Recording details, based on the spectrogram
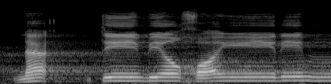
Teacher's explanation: Na'ti bi khairim, nah ini baris kasratain bertemu dengan mim, ini adalah idgham bi gunnah dibaca berdengung 2 harokat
